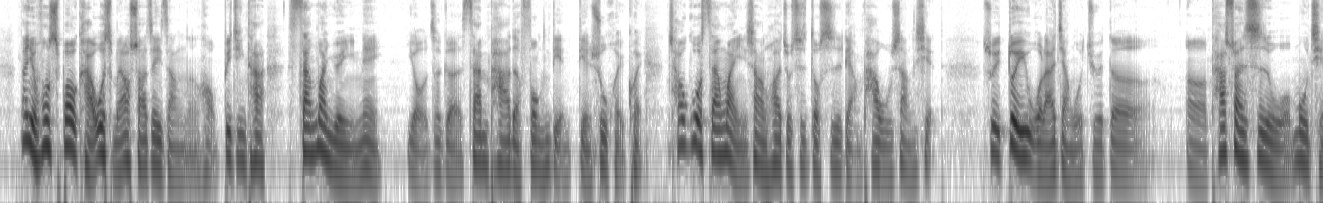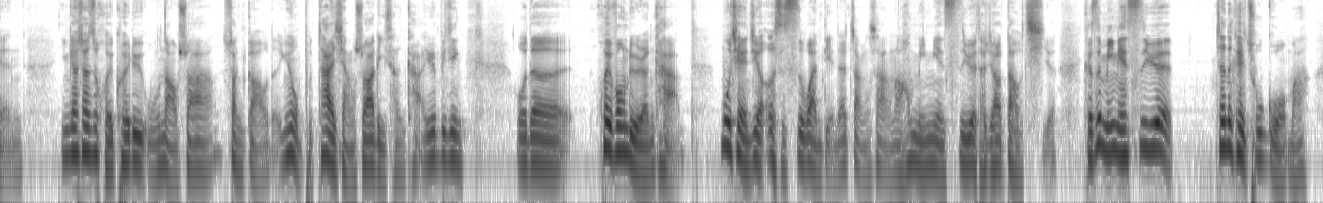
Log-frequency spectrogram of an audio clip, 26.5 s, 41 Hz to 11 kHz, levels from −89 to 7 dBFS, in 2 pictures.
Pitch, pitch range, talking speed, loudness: 120 Hz, 110-145 Hz, 330 characters per minute, -26 LUFS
